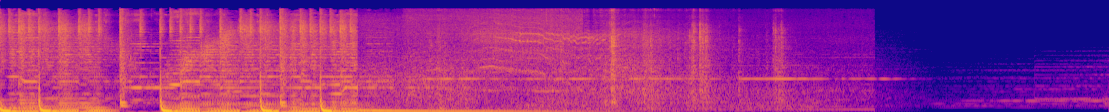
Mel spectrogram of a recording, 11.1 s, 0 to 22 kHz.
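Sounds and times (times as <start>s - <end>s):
noisy electronic wash: 1.8s - 6.8s.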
